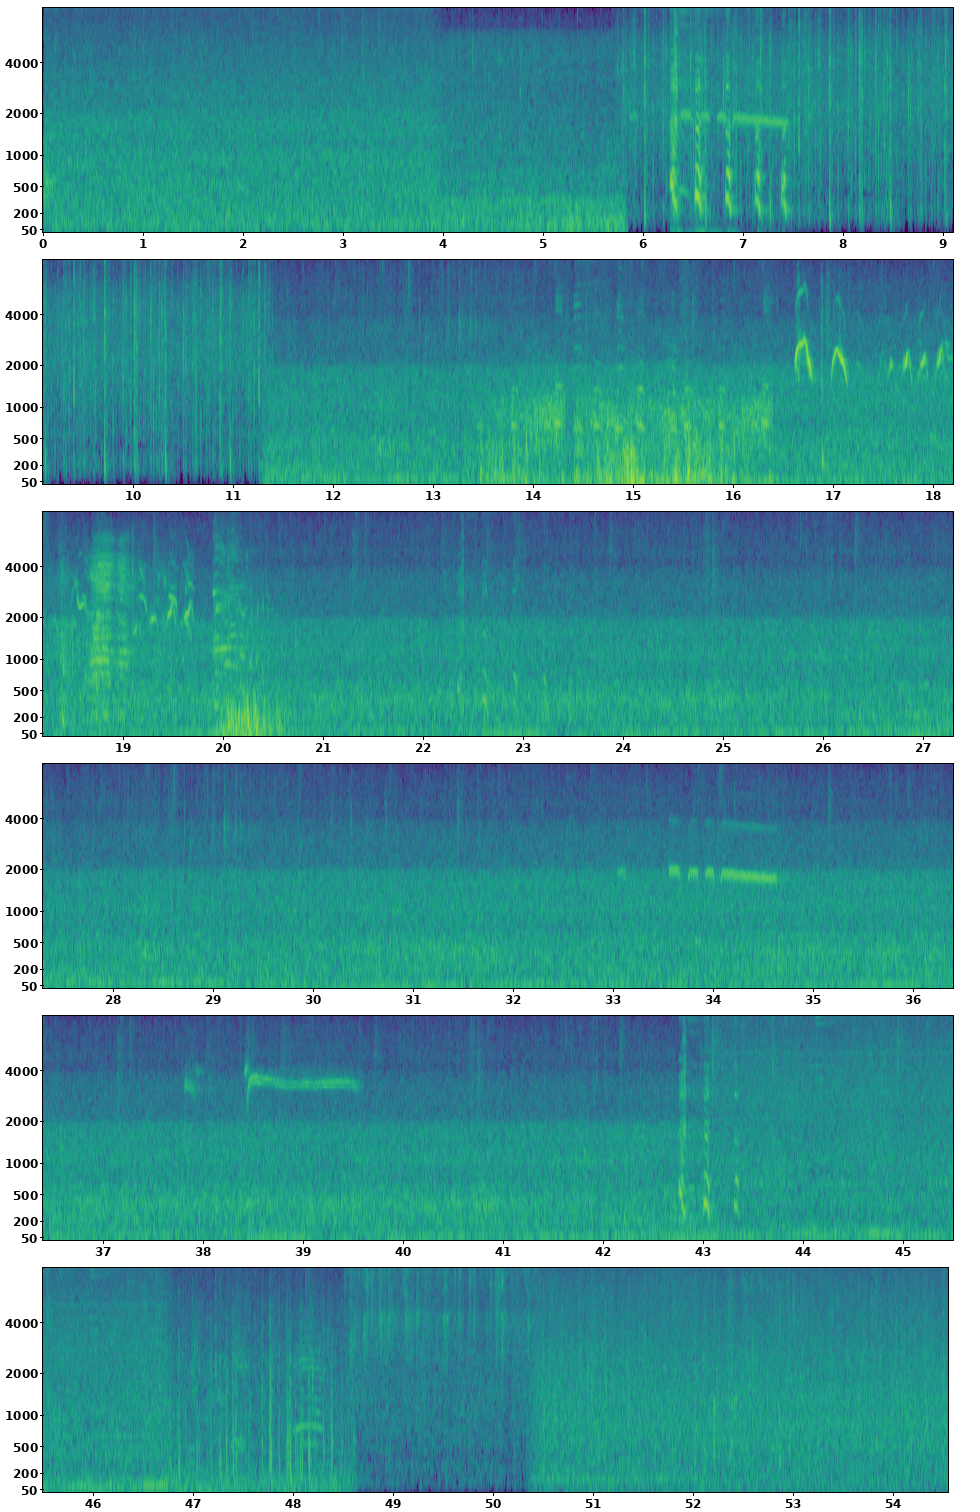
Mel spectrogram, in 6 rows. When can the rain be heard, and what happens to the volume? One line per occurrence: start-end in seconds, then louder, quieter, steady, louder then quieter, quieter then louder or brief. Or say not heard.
0.0-54.5 steady.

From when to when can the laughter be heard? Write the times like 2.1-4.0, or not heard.
6.2-7.5, 22.3-23.4, 42.8-43.4.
